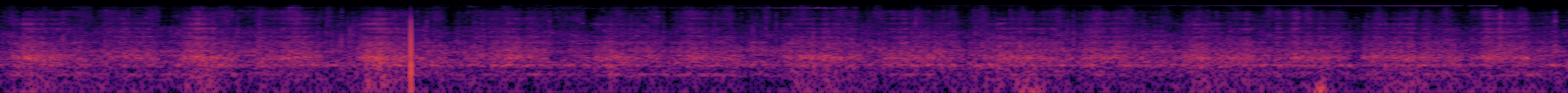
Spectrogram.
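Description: Bicycle tyres crunch and rumble steadily over a gravel track.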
